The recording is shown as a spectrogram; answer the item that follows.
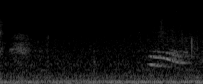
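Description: A faint animal call falling in pitch about one and a half seconds in, over a steady low hum.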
